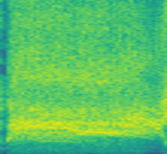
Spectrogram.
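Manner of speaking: one long, very loud mock bawl; imitated screaming baby. Pastor showing how his son cried instead, enormous long scream. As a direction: blast out an infant's cry like a roaring preacher. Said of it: "이러는 거야".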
